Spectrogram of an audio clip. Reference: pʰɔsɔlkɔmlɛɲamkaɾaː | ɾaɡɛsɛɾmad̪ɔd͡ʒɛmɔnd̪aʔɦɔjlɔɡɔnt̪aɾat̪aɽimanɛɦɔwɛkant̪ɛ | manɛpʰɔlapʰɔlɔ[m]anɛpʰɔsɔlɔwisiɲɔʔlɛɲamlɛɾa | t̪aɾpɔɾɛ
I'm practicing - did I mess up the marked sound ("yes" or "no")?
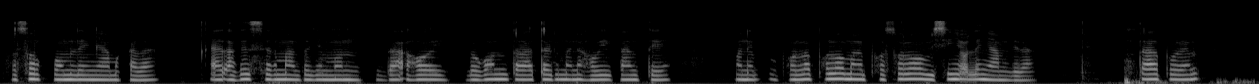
no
